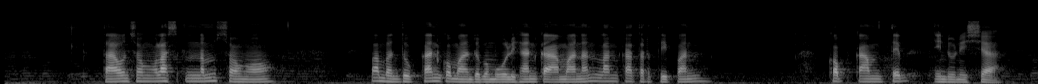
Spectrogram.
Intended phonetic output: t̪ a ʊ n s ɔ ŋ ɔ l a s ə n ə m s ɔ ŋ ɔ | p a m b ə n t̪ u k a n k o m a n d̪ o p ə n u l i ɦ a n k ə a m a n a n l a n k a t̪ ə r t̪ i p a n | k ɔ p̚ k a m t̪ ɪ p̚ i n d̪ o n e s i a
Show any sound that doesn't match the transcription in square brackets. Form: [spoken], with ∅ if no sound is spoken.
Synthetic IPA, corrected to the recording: t̪ a ʊ n s ɔ ŋ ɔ l a s ə n ə m s ɔ ŋ ɔ | p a m b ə n t̪ u k a n k o m a n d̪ o p ə [m] u l i ɦ a n k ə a m a n a n l a n k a t̪ ə r t̪ i p a n | k ɔ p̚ k a m t̪ ɪ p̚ i n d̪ o n e s i a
